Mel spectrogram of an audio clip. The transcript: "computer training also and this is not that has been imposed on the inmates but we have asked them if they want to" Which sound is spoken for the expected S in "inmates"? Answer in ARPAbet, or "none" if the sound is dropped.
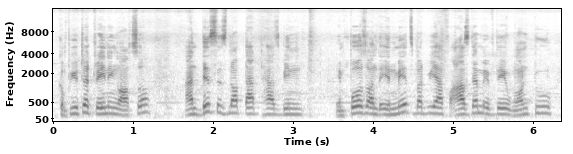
S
